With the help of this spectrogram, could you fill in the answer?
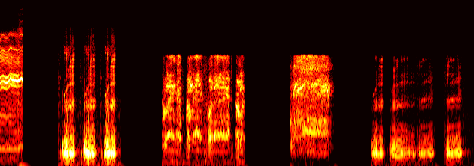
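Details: Piglets suckling: bursts of rapid, rough grunting in groups of three or four, broken by silent gaps, with a short high squeal at the start and a longer, harsh, sustained squeal midway.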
